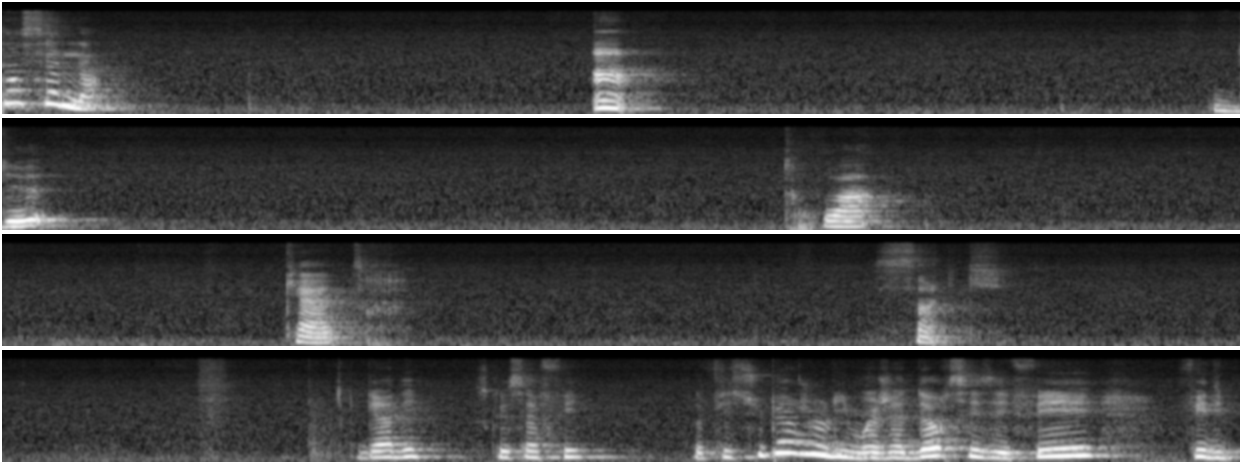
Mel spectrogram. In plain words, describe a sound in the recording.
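A woman speaks calmly and close by, in short phrases with pauses.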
